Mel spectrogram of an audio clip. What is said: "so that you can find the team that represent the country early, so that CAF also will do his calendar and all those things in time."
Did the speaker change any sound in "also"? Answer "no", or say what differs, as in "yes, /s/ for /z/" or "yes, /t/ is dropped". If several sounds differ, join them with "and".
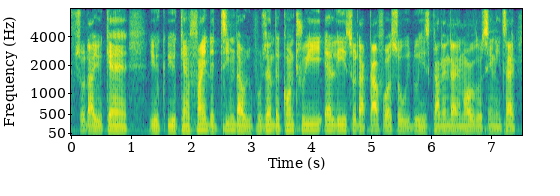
yes, /l/ is dropped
